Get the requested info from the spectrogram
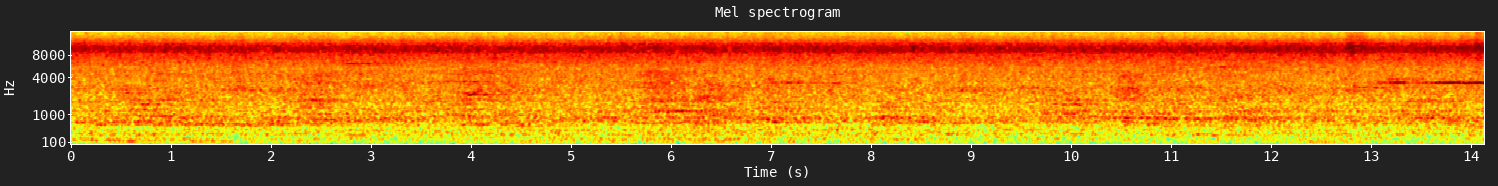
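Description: Steady background hiss at an even level throughout, with no distinct events.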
